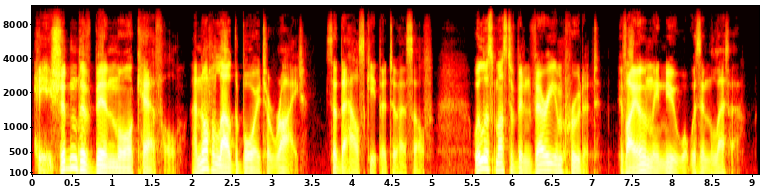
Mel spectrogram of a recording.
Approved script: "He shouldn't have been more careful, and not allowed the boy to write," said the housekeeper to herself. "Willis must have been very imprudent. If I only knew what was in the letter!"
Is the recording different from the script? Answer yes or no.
no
